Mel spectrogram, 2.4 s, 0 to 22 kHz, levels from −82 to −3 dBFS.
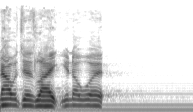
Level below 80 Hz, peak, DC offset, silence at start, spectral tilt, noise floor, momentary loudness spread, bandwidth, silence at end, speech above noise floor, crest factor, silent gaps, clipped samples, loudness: -52 dBFS; -6 dBFS; under 0.1%; 0 s; -7 dB/octave; -50 dBFS; 8 LU; 18 kHz; 1.15 s; 27 dB; 18 dB; none; under 0.1%; -24 LUFS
